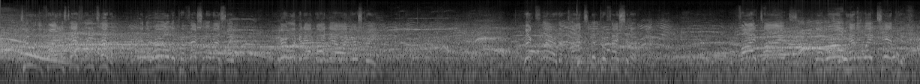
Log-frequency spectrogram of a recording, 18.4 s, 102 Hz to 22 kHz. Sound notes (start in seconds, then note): 7.8 crowd whistling; 8.4 crowd cheering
